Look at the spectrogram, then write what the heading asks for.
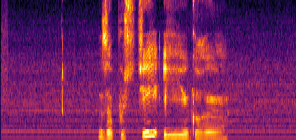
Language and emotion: Russian, neutral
